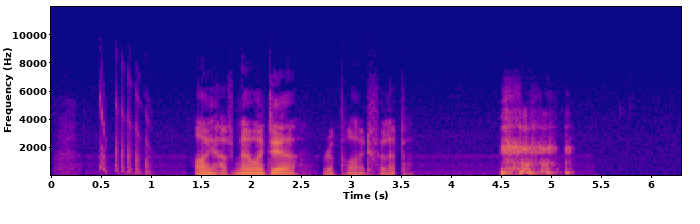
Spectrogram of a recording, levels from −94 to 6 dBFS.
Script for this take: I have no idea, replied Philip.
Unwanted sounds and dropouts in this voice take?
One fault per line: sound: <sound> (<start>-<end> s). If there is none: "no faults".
sound: chirp (0.5-1.1 s)
sound: laugh (4.5-5.3 s)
